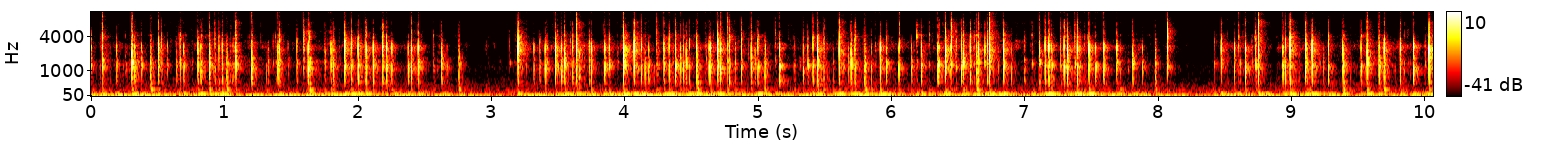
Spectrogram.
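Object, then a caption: Plastic mechanical keyboard. Fingertips of both hands type continuously on an SK61, a small 60% mechanical keyboard with a plastic case and plastic keycaps, hollow with switches inside. Rapid, bright, clacky keystrokes with very short decay rattle along, centered around 2.4 kHz, with brief pauses near 3 and 8 seconds.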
